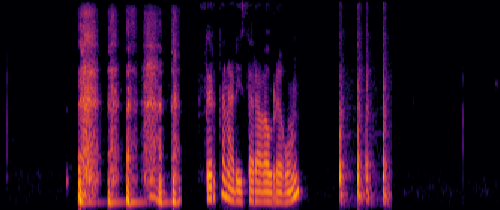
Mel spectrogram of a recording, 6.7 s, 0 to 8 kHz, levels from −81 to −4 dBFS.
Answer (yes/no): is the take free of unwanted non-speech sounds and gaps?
no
